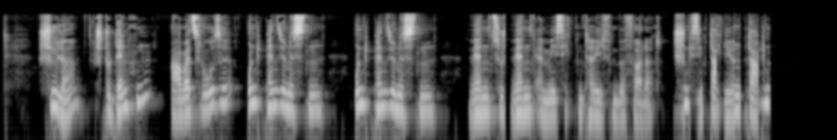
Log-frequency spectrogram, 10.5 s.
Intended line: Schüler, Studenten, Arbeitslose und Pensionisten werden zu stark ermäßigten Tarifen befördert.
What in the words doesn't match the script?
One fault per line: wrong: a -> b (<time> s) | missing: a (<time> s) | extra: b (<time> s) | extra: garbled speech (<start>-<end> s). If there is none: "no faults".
extra: und Pensionisten (4.4 s)
wrong: stark -> werden (6.3 s)
extra: garbled speech (8.4-9.6 s)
